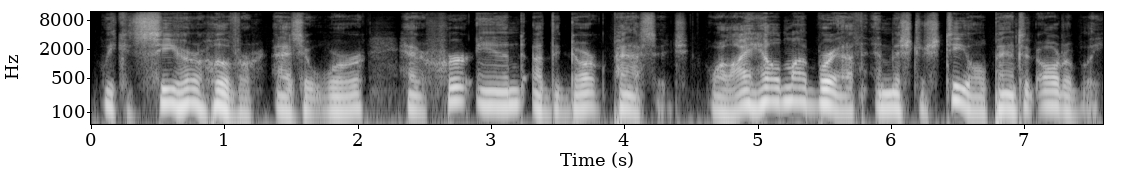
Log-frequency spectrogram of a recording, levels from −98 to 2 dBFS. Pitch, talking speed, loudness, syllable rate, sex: 120 Hz, 195 wpm, -20 LUFS, 5.1 syllables/s, male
